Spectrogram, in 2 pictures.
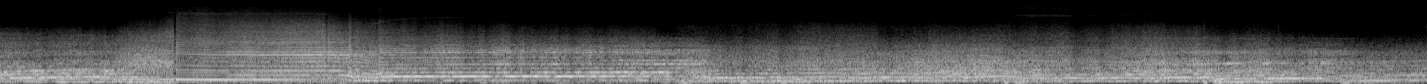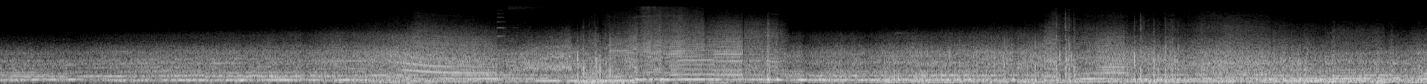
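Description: A racing car engine roars loudly, revving up and dropping as gears change.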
